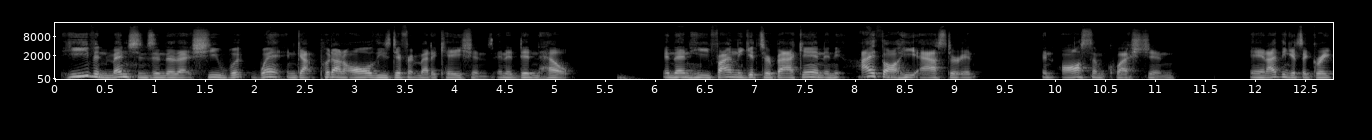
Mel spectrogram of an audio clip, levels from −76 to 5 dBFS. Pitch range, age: 125-150 Hz, 30-49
